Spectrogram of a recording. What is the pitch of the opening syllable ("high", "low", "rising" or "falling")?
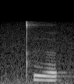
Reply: low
